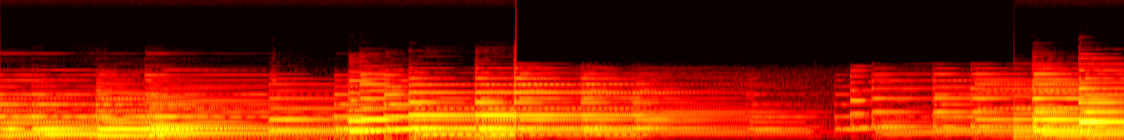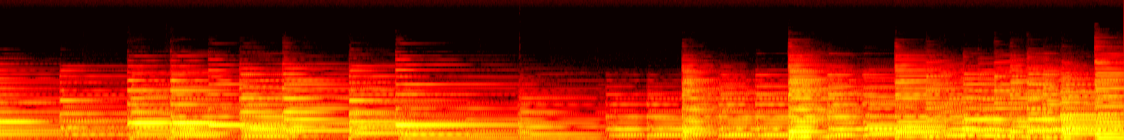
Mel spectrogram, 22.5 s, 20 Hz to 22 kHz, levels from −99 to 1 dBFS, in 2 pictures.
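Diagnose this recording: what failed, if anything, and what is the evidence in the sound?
From 5.16 s to 10.14 s the music turns boxy, with nothing above 3.4 kHz, a drop of roughly 10 dB and new noise about 35 dB down, without any gap. At the driver stage, the input likely switched to a poorer device.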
